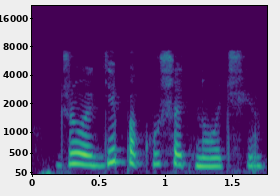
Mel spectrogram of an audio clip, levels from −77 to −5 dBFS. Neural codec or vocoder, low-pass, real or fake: vocoder, 44.1 kHz, 128 mel bands, Pupu-Vocoder; 7.2 kHz; fake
